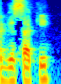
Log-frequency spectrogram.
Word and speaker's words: Gesicki: It's a Mike Gesicki. Is that how you say his name? Yeah, Gesicki.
